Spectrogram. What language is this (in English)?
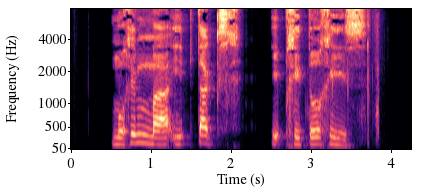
Seri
